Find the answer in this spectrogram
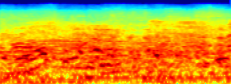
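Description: Indistinct chatter: several people talking at once, with no single voice standing out.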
